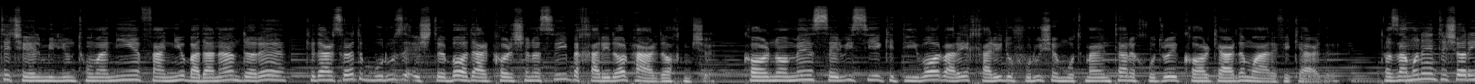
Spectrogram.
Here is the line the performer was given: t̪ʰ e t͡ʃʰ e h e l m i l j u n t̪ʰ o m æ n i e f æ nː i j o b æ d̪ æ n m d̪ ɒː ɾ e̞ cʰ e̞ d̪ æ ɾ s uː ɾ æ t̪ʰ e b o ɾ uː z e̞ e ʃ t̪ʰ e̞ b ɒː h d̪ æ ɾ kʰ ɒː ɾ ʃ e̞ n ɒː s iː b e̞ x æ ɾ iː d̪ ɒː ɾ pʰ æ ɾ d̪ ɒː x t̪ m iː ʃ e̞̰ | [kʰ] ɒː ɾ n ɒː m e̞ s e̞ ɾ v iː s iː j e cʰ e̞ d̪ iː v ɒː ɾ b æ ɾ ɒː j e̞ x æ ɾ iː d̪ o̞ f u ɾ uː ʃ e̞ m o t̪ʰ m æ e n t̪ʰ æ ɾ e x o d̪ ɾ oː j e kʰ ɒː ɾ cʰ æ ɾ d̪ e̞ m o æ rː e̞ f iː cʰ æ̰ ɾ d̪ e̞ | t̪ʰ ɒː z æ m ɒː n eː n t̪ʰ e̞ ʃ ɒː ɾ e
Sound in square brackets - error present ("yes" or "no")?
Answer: no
